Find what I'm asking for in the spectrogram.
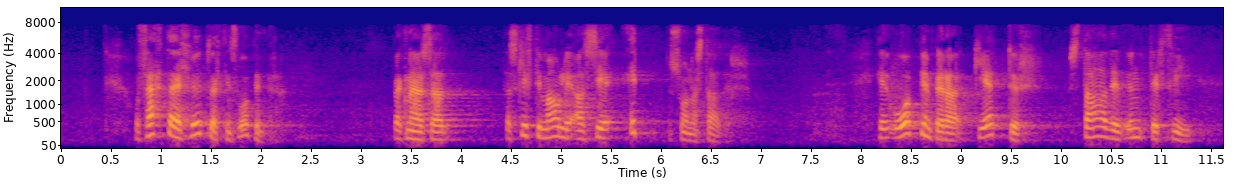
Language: Icelandic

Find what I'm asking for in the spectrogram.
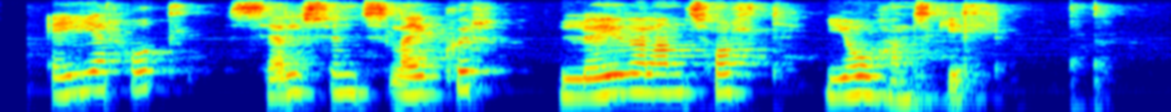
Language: Icelandic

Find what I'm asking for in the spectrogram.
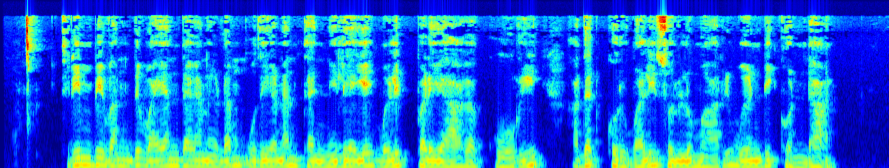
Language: Tamil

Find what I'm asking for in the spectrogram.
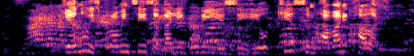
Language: Georgian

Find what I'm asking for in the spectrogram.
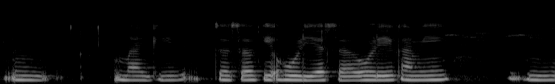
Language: Konkani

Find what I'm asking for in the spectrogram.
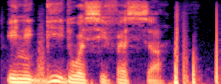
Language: Kabyle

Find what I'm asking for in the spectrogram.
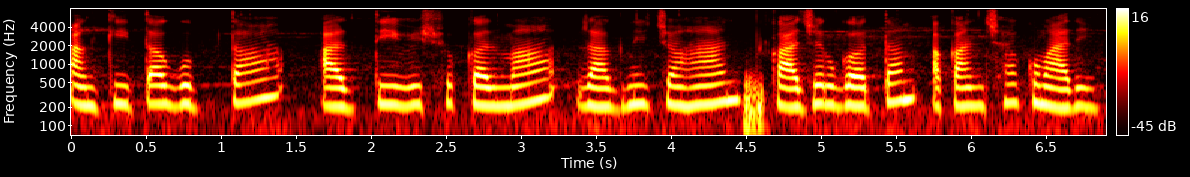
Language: Hindi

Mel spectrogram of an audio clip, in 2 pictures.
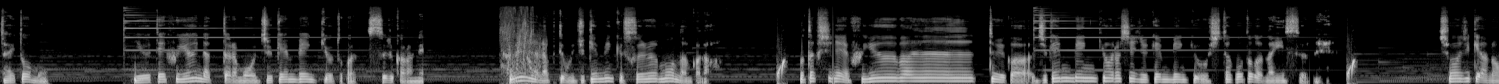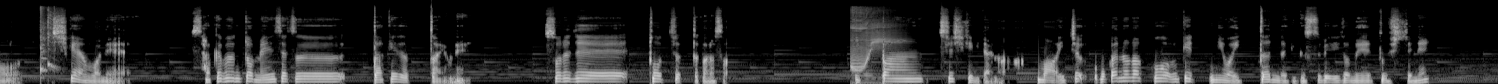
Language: Japanese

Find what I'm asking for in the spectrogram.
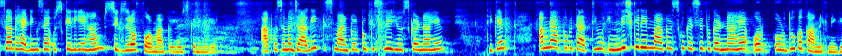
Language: Hindi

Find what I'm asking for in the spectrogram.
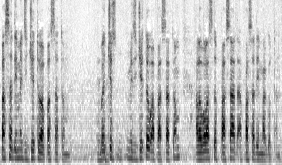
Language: Slovak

